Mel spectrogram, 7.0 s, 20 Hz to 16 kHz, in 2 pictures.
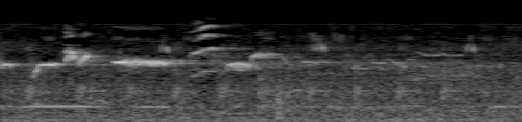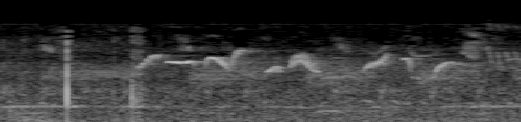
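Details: Common blackbird song recorded in spring 2014: sustained clear whistles, then looping, slurred fluted notes with squeaky high ends in quick succession, and a single sharp click midway.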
